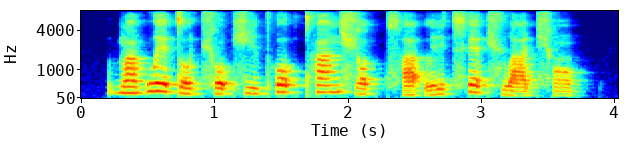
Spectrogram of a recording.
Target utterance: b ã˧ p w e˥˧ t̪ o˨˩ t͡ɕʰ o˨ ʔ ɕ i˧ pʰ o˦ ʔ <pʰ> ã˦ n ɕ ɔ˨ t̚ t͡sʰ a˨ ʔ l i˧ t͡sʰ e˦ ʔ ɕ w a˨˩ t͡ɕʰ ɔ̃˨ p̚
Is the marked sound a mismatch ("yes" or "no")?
yes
